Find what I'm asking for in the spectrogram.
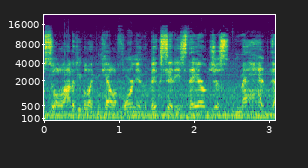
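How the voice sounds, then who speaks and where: An animated man talks amid noticeable background noise and audible room echo. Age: 60s. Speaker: homeless person interviewed. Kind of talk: street interview. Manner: halting.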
